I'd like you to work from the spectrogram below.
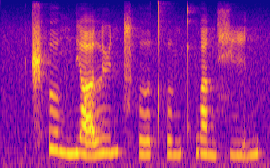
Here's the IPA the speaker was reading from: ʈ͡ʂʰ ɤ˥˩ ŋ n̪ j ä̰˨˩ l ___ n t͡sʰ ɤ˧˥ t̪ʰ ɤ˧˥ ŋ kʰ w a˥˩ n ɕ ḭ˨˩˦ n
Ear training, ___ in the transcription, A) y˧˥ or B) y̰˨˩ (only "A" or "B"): A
